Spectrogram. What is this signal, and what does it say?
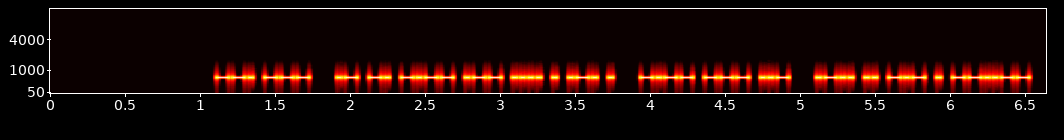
Morse code, heard as a keyed tone, about 44 wpm, 700 Hz. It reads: GO ANYWHERE YOU LIKE,
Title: Sentences from Top 1400 Words 45wpm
